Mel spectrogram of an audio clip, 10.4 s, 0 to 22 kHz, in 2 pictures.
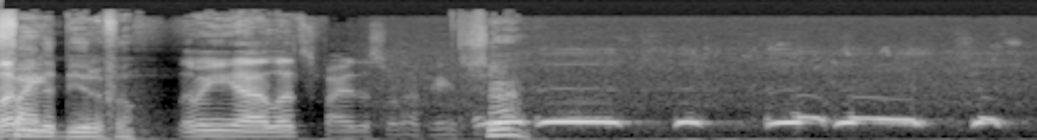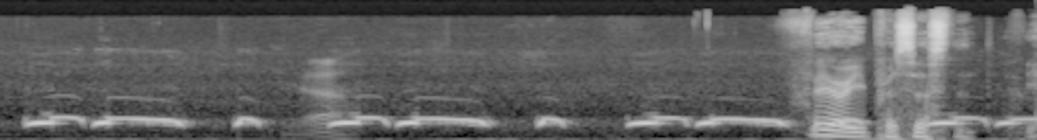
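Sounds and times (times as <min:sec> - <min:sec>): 
speech: 0:00.0 - 0:03.1, 0:09.2 - 0:10.3
collared dove cooing: 0:02.3 - 0:10.3.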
